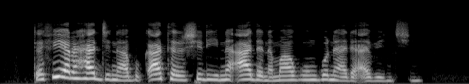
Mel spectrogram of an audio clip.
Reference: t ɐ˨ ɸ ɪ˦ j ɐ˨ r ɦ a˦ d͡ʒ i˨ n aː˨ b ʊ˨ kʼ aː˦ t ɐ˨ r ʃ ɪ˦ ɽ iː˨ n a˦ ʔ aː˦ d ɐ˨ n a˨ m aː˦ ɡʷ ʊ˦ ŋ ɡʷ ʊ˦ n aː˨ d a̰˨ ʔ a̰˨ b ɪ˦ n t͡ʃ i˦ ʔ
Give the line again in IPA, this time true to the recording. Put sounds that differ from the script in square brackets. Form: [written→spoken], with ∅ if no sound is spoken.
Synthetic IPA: t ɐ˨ ɸ ɪ˦ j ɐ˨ r ɦ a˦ d͡ʒ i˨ n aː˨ b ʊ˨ kʼ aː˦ t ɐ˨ r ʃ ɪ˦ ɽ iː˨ n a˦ ʔ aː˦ d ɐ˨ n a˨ m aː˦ ɡʷ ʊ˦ ŋ ɡʷ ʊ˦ n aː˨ d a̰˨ ʔ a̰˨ b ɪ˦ n t͡ʃ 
